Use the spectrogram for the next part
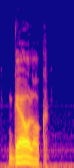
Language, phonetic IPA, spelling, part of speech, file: Polish, [ɡɛˈɔlɔk], geolog, noun, Pl-geolog.ogg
